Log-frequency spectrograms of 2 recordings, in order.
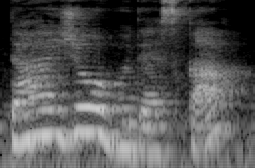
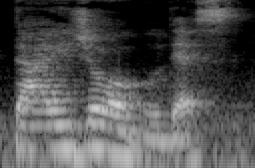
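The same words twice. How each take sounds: First: Daijoubu desu ka with a rising question tune; polite question ending on a rise; asking a question. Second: Daijoubu desu said as a plain answer, no ka; calm statement answering the question. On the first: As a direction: lift the end of ka into a question. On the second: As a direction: state it simply, as a reply. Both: Shown as a demonstration. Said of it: "if you hear ka at the end of the sentence, assume it is a question".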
